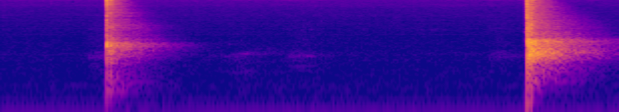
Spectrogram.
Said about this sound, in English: Actually, that's me just picking my gut up and like slapping it on her back.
